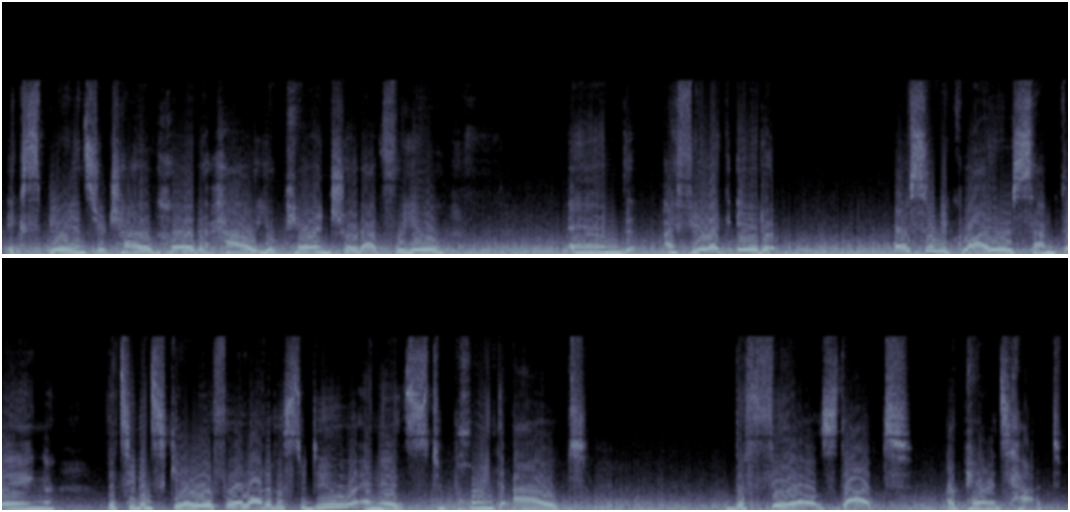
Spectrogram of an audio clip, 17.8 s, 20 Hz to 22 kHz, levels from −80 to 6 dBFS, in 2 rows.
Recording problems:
distortion; heavy; 8 dB below the speech
wind noise on the microphone; heavy; 9 dB below the speech

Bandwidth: 15 kHz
